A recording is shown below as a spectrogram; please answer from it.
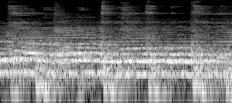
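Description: Devotional kirtan chant: a man sings a mantra over a harmonium's sustained reed chords, with a steady beat of hand percussion.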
